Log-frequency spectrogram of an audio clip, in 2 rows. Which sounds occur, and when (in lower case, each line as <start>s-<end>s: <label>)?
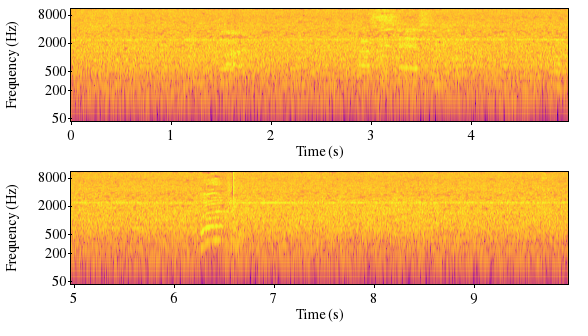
0.0s-9.9s: mechanisms
0.3s-1.1s: human sounds
1.7s-2.1s: human sounds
